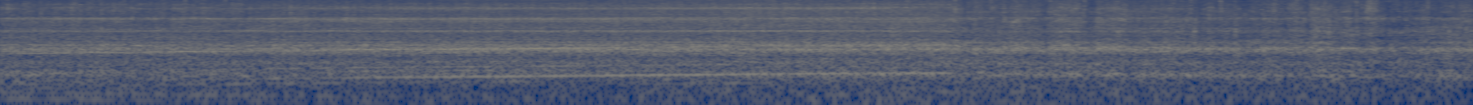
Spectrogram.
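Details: Sur-Ron X electric bike on an early evening ride, before the noisy bearings were replaced: a steady whirring whine over the motor hum climbs slightly in pitch with road speed, from worn, noisy bearings.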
